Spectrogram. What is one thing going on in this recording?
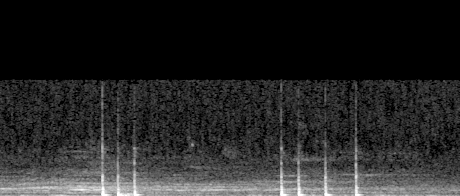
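A basketball bounces hard on a wooden floor.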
